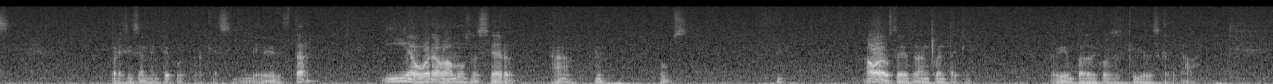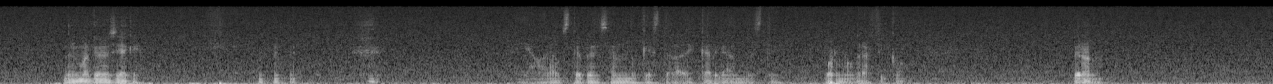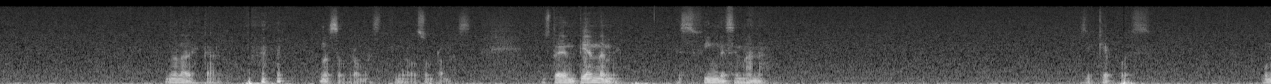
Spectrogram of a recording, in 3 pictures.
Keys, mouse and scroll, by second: 6.5 click, 9.8-10.3 ctrl+scroll up 4, 13.4 click, 15.7-19.7 drag, 20.2 click, 21.7 click, 23.4 click, 25.4-31.2 drag, 31.7 click, 33.5-36.6 drag, 37.5 click.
